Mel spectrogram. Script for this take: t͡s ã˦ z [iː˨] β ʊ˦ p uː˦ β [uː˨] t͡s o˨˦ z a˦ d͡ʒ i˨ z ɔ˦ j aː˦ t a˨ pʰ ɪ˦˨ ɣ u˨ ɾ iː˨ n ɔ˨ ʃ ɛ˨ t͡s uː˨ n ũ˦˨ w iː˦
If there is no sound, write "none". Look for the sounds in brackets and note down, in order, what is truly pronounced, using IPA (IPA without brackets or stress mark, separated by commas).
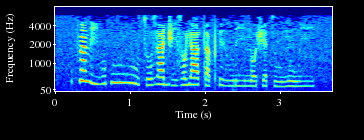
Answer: iː˨, uː˦˨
